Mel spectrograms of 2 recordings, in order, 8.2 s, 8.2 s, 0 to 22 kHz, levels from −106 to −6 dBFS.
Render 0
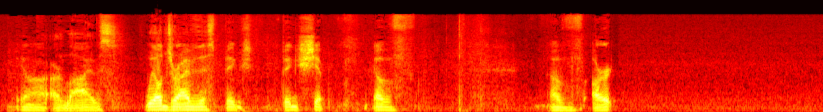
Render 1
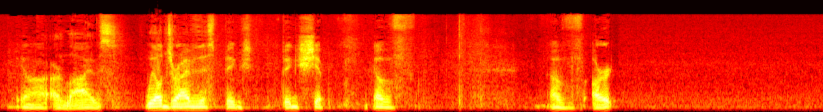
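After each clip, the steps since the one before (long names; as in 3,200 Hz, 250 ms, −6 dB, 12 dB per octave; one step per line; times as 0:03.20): Chebyshev high-pass filter 180 Hz, order 4
in parallel at −2 dB: brickwall limiter −14.5 dBFS, peak gain reduction 9.5 dB
on the sum: level +1 dB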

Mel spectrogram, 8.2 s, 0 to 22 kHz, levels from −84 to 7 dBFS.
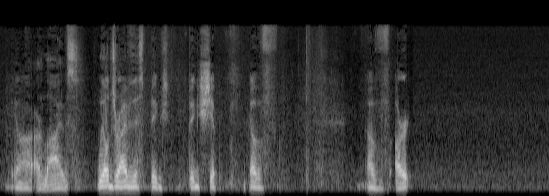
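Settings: no processing that can be heard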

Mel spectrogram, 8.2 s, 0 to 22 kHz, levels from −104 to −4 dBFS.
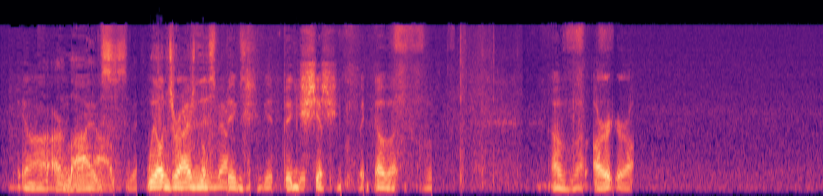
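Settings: delay that plays each chunk backwards 227 ms, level −8 dB
level −1 dB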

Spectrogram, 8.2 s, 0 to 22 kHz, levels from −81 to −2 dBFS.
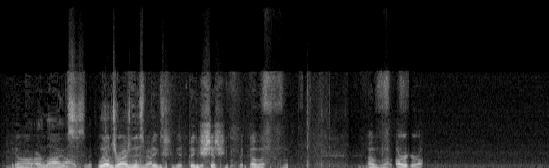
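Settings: gain on one half-wave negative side −3 dB
level −4 dB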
